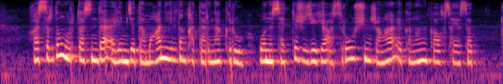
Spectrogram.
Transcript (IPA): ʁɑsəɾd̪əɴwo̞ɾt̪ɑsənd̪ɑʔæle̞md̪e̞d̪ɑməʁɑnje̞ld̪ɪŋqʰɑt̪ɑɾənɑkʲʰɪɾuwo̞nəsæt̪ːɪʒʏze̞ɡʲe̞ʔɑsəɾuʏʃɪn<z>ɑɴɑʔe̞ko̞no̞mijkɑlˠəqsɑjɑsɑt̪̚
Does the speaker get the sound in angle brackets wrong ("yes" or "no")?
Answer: yes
